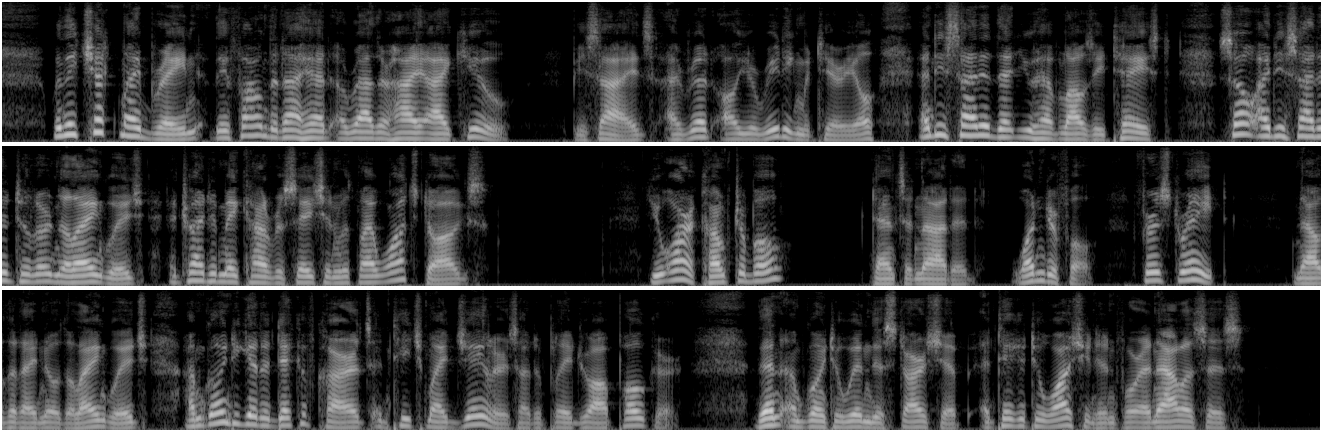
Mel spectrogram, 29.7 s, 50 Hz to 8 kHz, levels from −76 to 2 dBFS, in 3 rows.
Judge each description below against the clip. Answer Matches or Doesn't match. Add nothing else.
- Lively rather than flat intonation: Matches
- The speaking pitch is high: Doesn't match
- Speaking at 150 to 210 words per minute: Matches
